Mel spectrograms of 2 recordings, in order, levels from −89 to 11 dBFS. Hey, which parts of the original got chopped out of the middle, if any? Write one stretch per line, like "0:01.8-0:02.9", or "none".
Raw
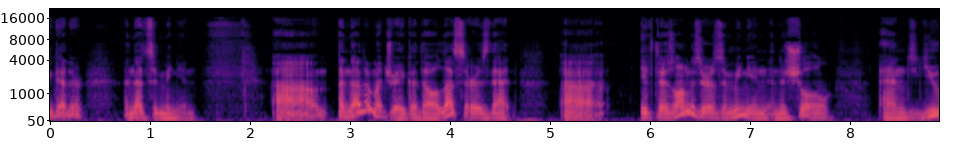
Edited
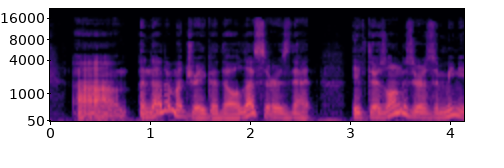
0:04.9-0:05.8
